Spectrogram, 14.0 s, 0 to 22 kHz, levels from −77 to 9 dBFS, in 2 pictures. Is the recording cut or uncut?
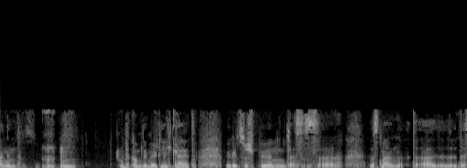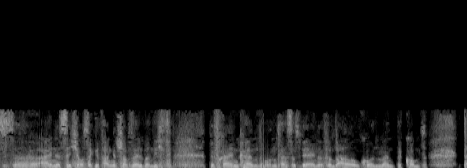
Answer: uncut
